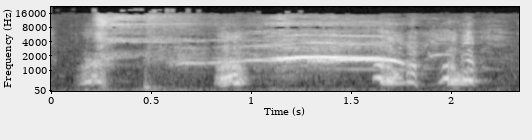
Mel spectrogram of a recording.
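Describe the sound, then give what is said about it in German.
A large livestock guardian dog barking in an aggressive tone gives a few sharp barks, then a drawn-out, high whining howl, followed by one more bark. The sounds are loud, with no talking. “Die Herrenschutzhunde haben die immer begleitet, haben die verbellen die in einem aggressiven Ton bellen die denn?”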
